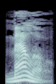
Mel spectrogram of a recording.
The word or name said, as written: mallow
